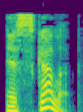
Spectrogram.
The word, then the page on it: escalope: British English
